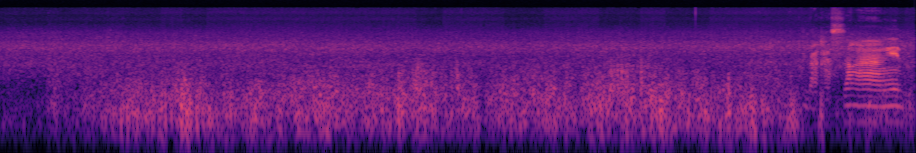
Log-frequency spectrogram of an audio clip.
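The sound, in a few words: strong wind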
